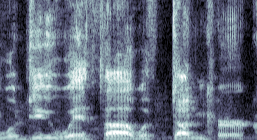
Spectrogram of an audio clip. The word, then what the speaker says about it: Dunkirk: of bothers me you're saying it wrong it's dunkirk okay i feel like i feel like daniel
